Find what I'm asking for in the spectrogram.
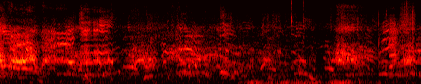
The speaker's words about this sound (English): what you're hearing here is the sound that was recorded on set, but all these off-screen screams and stuff, this was all recorded after the fact.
